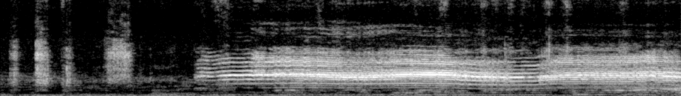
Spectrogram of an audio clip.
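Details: Mother cat with newborn kittens calling them; one long, drawn-out, slightly wavering meow after a few short faint sounds, with low rumbling background noise.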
